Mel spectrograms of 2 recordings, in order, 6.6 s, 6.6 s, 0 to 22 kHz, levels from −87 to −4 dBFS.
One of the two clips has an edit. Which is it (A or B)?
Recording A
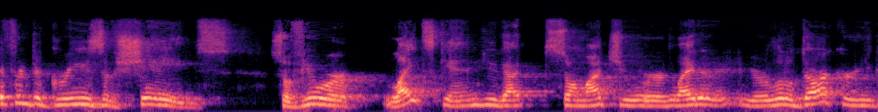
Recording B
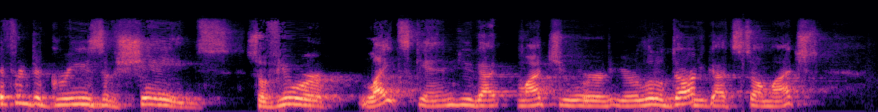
B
